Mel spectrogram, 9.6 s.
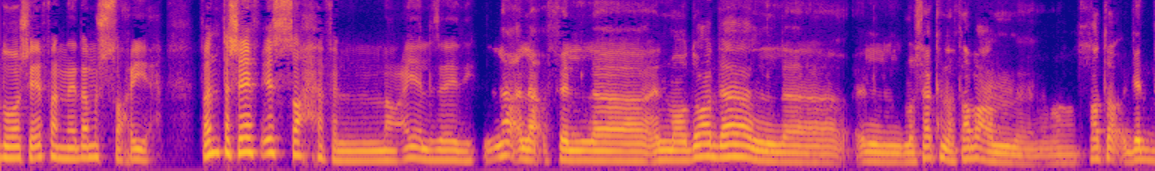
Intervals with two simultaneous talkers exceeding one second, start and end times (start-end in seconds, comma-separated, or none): none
